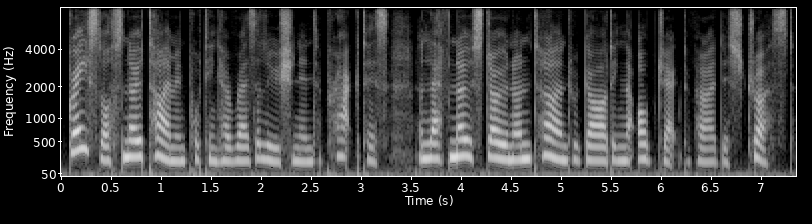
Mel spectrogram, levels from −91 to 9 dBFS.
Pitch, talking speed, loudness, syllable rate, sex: 225 Hz, 170 wpm, -17 LUFS, 5.2 syllables/s, female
